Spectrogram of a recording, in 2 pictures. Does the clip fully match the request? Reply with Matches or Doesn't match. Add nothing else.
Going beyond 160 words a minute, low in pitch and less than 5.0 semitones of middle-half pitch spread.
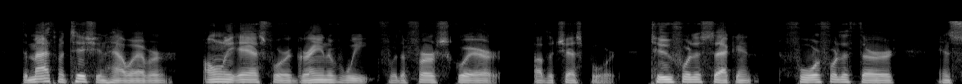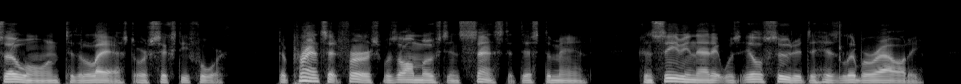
Matches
